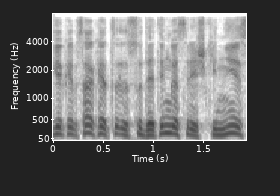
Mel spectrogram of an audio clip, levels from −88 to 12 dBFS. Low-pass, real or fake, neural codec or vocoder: 7.2 kHz; real; none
